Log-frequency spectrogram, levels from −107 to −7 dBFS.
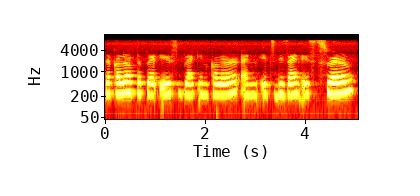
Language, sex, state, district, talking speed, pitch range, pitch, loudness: English, female, Mizoram, Aizawl, 140 wpm, 225-245 Hz, 235 Hz, -16 LUFS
